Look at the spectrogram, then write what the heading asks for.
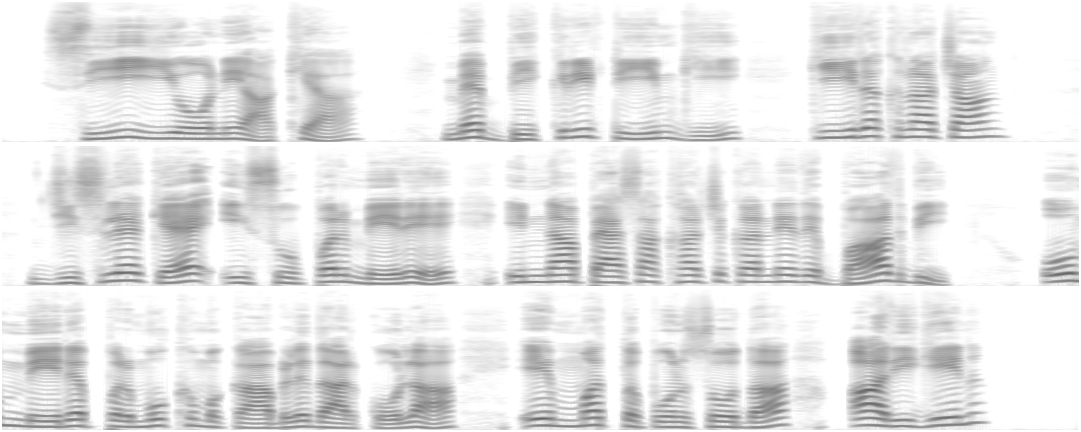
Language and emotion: Dogri, angry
